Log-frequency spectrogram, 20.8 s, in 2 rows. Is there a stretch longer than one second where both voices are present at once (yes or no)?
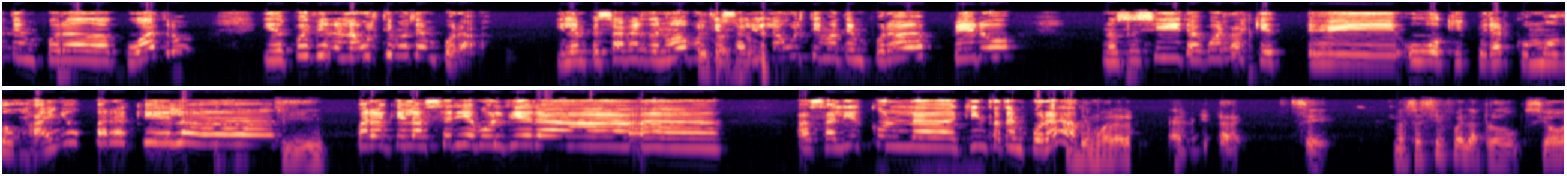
no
